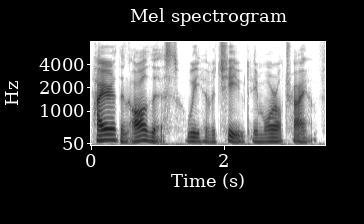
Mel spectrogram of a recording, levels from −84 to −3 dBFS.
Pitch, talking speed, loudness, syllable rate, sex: 125 Hz, 170 wpm, -21 LUFS, 4.2 syllables/s, male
